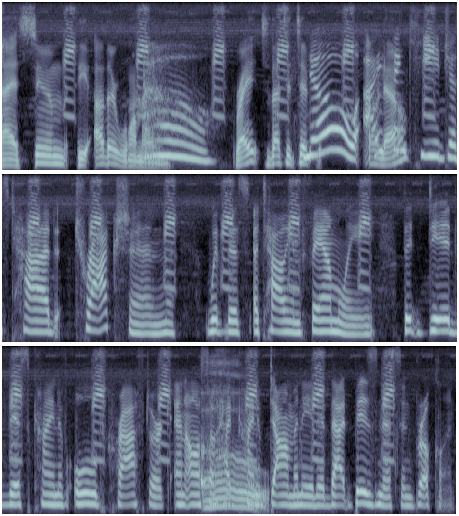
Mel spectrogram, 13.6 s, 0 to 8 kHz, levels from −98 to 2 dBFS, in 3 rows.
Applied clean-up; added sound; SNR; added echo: none; Frog; 11 dB; none.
